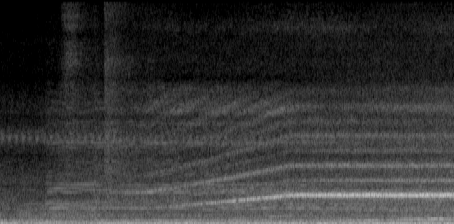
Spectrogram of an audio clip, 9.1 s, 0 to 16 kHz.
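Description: SP1900 electric train pulling away from the platform: the traction motors' whine rises in pitch for about five seconds as it accelerates, then holds a steady high tone. A lower motor tone starts climbing near the end, and the sound grows louder throughout.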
